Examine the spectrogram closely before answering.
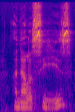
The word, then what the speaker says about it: analyses: analysis and unvoiced s the plural has a long vowel analyses with a voice test but analyze and analyst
